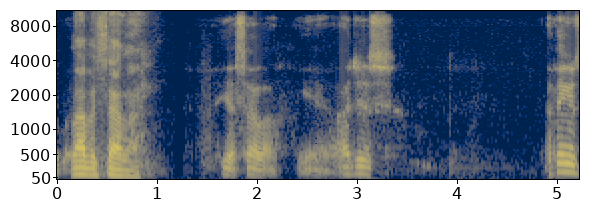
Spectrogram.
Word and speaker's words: Saleh: How you pronounce his name? But Robert Saleh. yeah, Saleh.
